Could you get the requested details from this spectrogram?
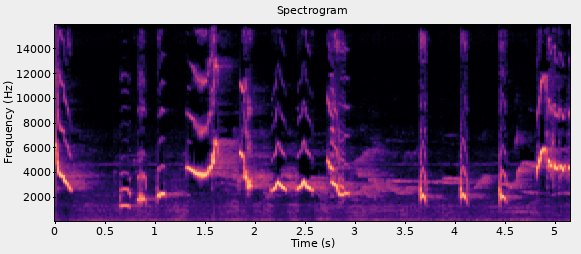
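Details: Oriental magpie-robin (kacer) in full song with isian fill-in phrases while other kacer join in; clear whistled notes rising and falling, rapid downslurred chips and wavering high whistles in a varied sequence.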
